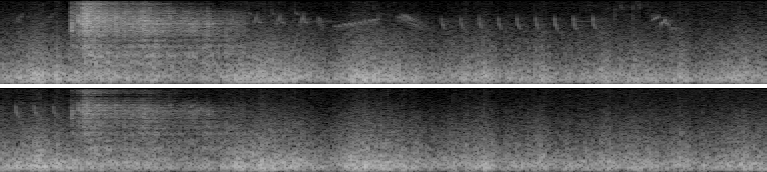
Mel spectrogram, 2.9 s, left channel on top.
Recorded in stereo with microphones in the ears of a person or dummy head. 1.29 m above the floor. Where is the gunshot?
45° left (ahead or behind).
